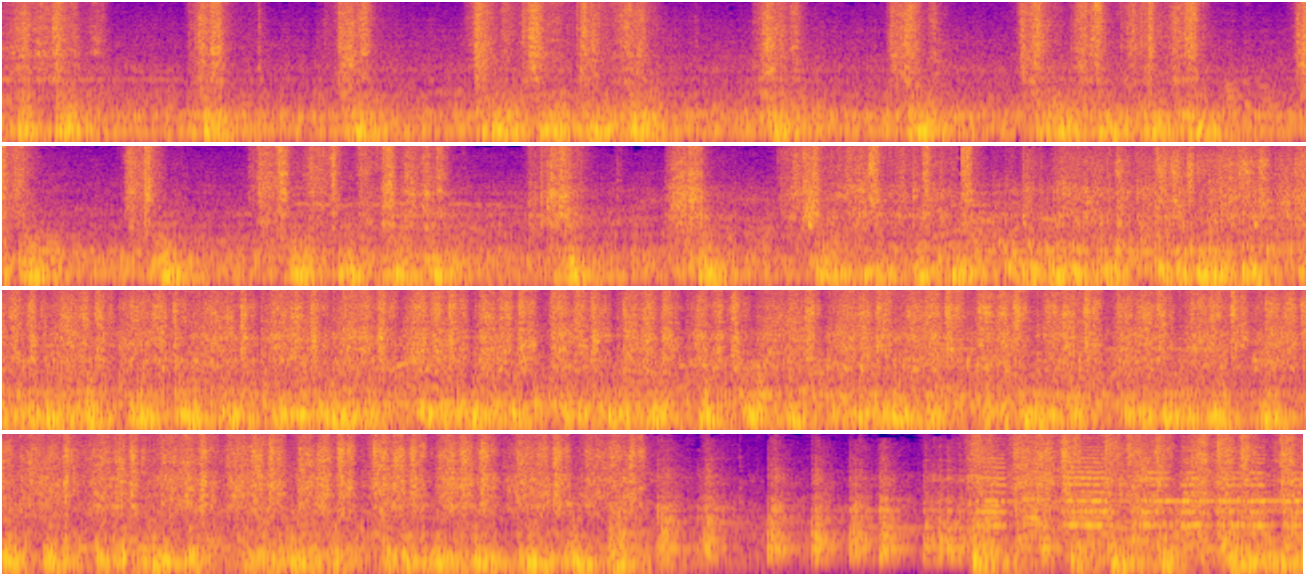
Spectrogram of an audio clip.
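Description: Percussion of a street marching band: sharp, fast strokes for the first ten seconds or so over dense low drumming, then a continuous dense wash of percussion that drops briefly near the end.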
